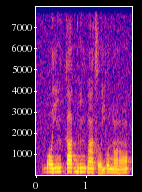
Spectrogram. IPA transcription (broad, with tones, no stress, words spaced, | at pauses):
ɡ͡bɔ˧jĩ˧ ka˦ɡ͡bĩ˦ɡ͡bã˦˨ so˨ jo˧nɔ̃˨ɾɔ̃˨˦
